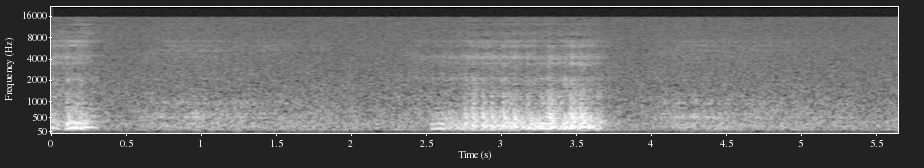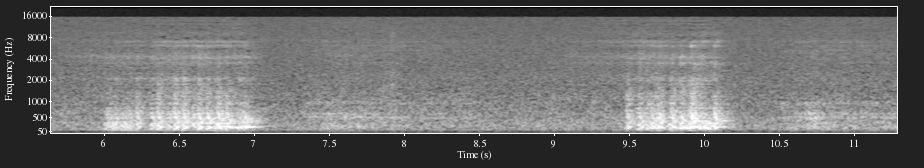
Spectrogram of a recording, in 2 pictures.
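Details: A person snoring: steady, rattling snores about every three and a half seconds, roughly 18 breaths a minute, over soft room noise.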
